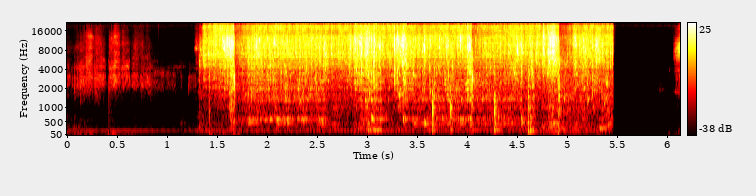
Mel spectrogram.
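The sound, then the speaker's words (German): Water runs steadily into a sink while used pots, pans and cutlery are washed up as a cake bakes in the oven. Scattered clinks and clatters of metal sound over the rushing flow before it stops abruptly. No one speaks. “währenddessen, dass euer Kuchen im Ofen backt, ist es ganz wichtig, dass ihr noch eure gebrauchten Töpfe, Pfannen und Besteck abwäscht”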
